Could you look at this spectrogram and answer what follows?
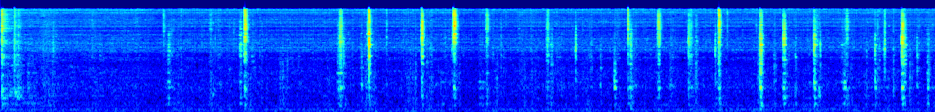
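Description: Wooden spatulas tapping and clicking against a frying pan as dried filefish strips are tossed and stirred. The taps are light and irregular, about one or two a second.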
